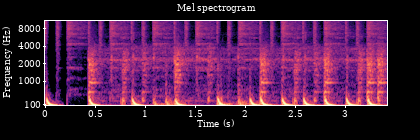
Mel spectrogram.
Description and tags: Drumloop Dance (amen break + fill) - 2 bar - 140 BPM (no swing)
Made with Rhythm Station. Giz (Amen Break) included.
140-bpm, amen-break, beat, breakbeat, crunch, dance, drum, drum-loop, drumloop, drums, giz, hammerhead, loop, rhythm, techno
